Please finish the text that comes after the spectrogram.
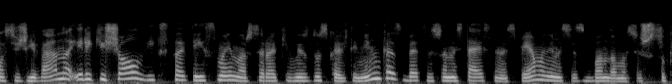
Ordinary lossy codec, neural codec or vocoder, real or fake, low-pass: Opus, 16 kbps; none; real; 7.2 kHz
